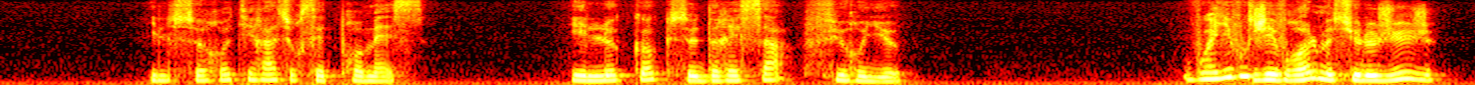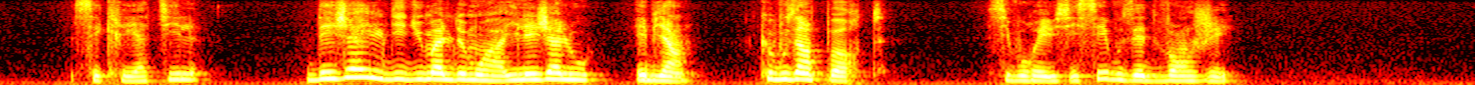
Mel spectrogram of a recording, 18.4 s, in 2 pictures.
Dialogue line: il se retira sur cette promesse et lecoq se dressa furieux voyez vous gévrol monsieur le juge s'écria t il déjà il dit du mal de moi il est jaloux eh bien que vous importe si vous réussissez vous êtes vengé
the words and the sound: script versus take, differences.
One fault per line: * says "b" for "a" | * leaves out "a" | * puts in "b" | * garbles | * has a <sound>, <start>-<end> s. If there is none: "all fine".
all fine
